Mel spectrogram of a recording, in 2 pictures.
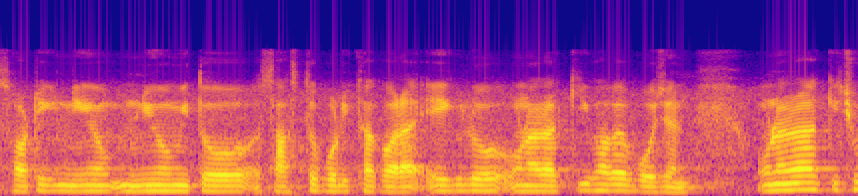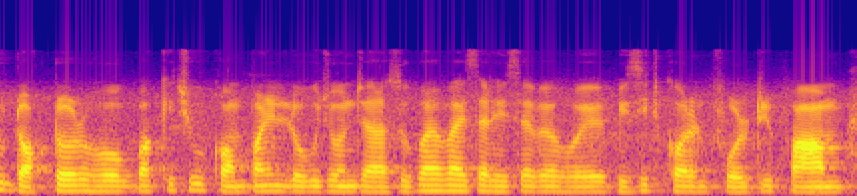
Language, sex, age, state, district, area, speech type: Bengali, male, 60+, West Bengal, Purulia, urban, spontaneous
